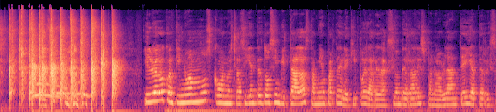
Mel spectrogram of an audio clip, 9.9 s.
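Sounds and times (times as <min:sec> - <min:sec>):
applause: 0:00.0 - 0:02.5
speech: 0:02.9 - 0:09.9.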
